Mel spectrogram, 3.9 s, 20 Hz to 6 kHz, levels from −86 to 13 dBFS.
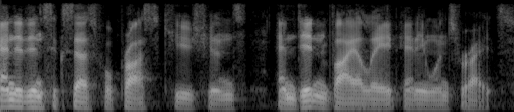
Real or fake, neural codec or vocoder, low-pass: real; none; 5.4 kHz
